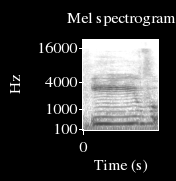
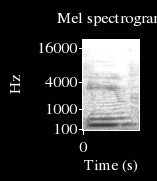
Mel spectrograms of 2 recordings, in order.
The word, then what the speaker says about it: Yves: My name is Eve, Y-V-E-S, Eve. The S is silent.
